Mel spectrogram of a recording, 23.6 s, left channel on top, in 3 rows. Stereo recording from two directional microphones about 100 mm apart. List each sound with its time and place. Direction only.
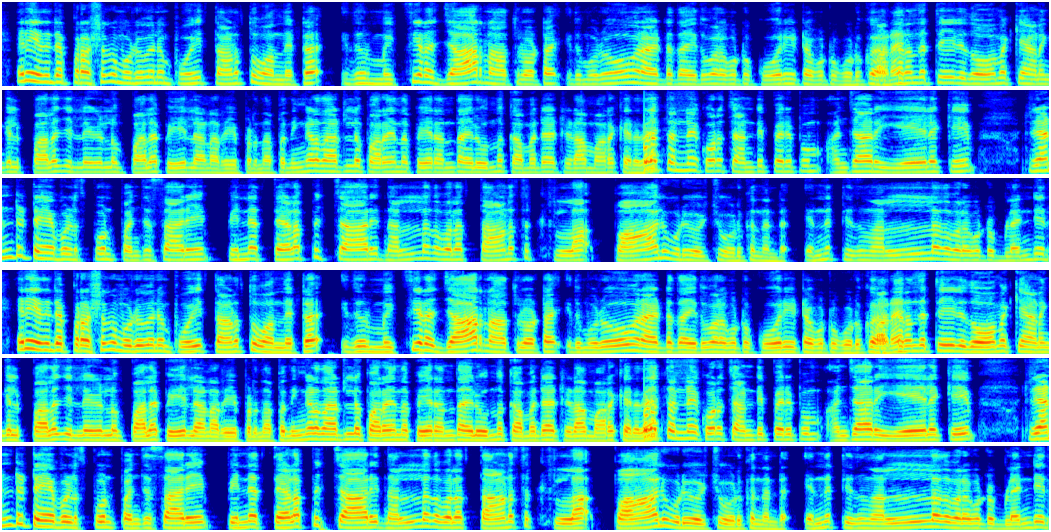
0.1 s speech: 25° right (ahead or behind)
12.8 s speech: 20° right (ahead or behind)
